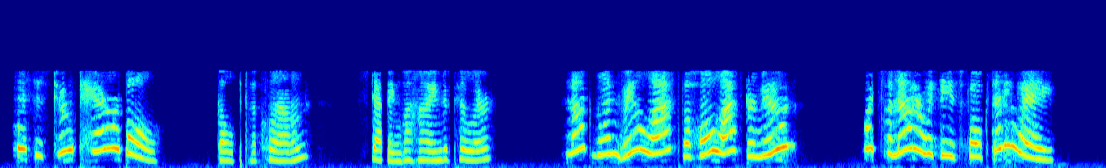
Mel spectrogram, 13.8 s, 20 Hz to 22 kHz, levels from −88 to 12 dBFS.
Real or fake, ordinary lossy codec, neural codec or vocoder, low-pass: fake; AAC, 16 kbps; codec, 16 kHz, 2 kbps, FreqCodec, smaller model; 7.2 kHz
